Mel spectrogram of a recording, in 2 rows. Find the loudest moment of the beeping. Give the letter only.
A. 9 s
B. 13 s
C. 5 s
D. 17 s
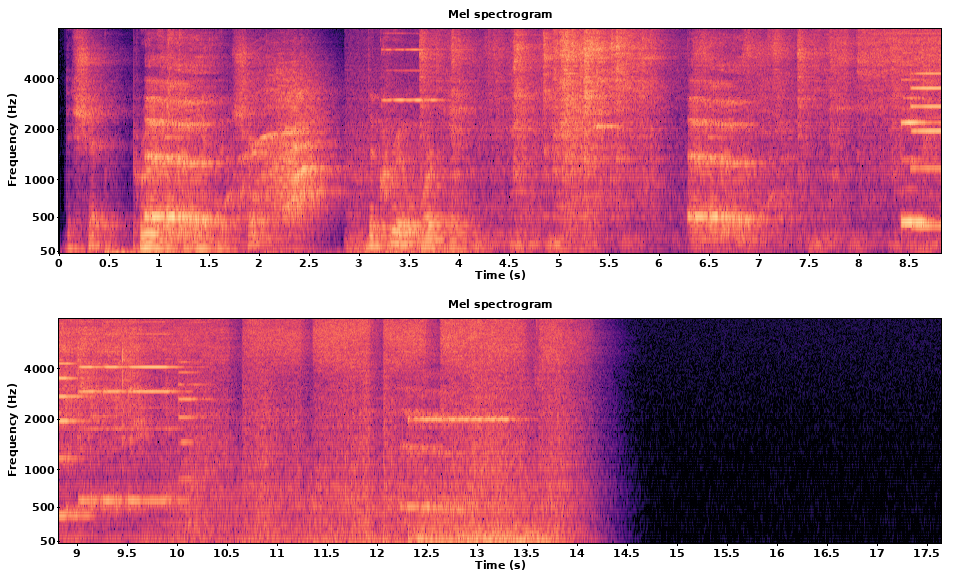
A.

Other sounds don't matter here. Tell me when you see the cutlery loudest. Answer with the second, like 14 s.
5 s.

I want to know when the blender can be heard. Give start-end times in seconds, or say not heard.
not heard.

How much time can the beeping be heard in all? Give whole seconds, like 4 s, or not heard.
4 s.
